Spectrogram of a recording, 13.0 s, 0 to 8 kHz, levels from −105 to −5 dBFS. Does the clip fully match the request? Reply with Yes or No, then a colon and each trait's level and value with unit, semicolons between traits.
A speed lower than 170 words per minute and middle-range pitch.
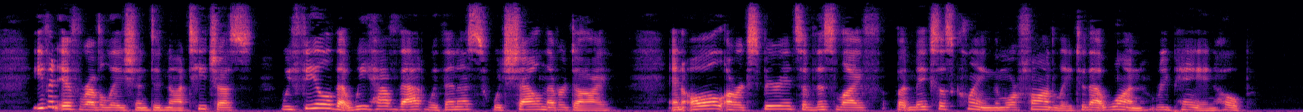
No: average, 175 wpm; medium, 175 Hz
